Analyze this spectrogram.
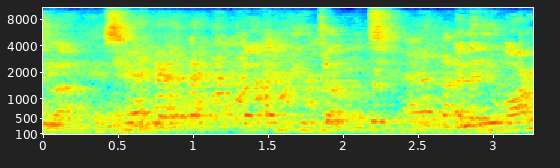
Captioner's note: audience laughs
